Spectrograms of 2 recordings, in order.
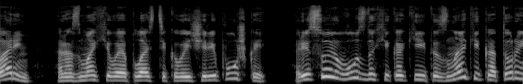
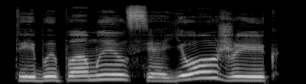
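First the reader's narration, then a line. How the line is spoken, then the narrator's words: Growled into ear. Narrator (Russian): прорычал ему в ухо бес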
